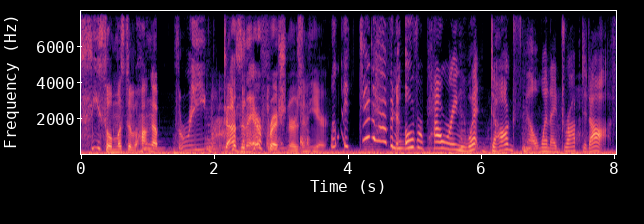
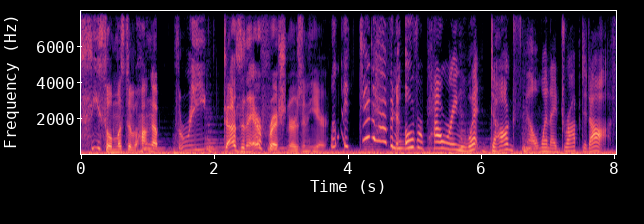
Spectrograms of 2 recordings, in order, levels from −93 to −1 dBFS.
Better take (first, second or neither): second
